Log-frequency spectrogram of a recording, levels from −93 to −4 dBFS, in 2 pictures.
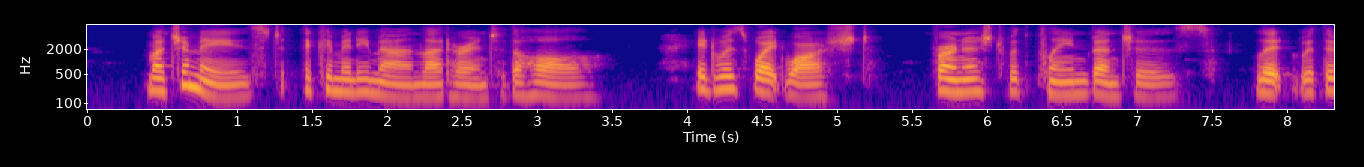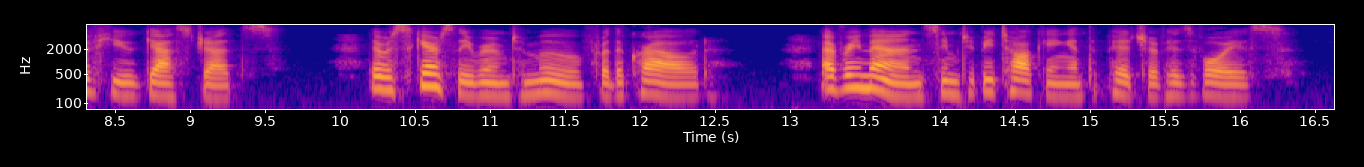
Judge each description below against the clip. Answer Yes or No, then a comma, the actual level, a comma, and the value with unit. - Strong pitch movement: No, average, 4.4 semitones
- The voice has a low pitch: No, medium, 160 Hz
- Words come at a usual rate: Yes, average, 160 wpm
